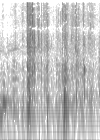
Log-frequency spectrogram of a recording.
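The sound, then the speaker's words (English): Crisp crinkling of pretty wrapping paper being handled and pulled open on a gift in an Amazon box, with two louder rustling bursts amid continuous papery crackle. “It's got the pretty wrapping paper and everything. It's in an Amazon box, but because I found the Amazon box.”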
